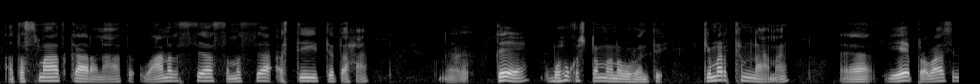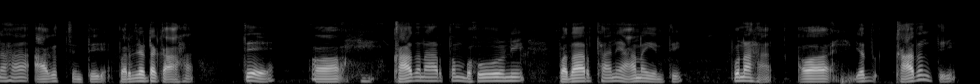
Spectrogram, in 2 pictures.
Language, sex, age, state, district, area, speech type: Sanskrit, male, 18-30, Karnataka, Bagalkot, rural, spontaneous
